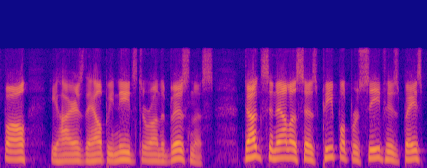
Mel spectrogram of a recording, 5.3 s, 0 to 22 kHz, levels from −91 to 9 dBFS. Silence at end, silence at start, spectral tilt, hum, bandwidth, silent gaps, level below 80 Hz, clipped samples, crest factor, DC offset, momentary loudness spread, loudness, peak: 0.05 s; 0.05 s; -5.5 dB/octave; none; 8 kHz; none; -58 dBFS; under 0.1%; 20 dB; under 0.1%; 11 LU; -20 LUFS; -2 dBFS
